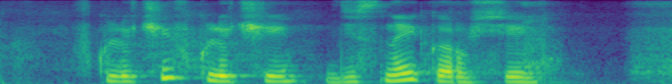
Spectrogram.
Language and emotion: Russian, neutral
